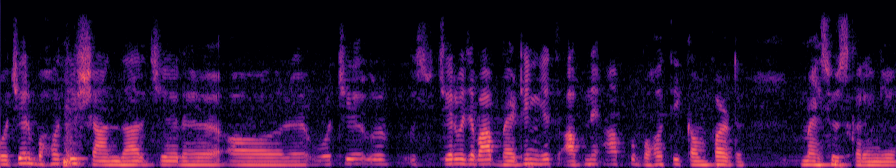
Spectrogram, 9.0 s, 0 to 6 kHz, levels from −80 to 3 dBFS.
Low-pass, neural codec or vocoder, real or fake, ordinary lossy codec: 5.4 kHz; none; real; AAC, 48 kbps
